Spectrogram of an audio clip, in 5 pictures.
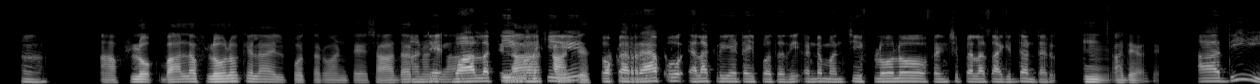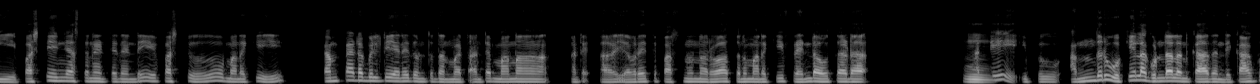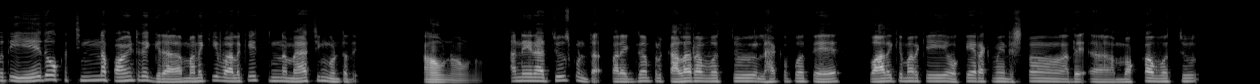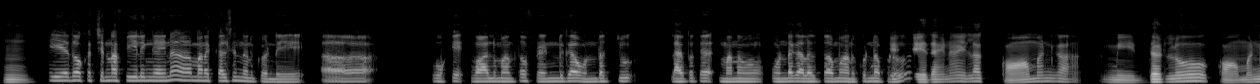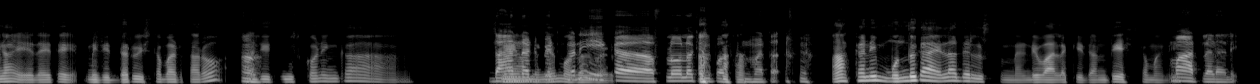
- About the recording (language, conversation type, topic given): Telugu, podcast, ఫ్లోలోకి మీరు సాధారణంగా ఎలా చేరుకుంటారు?
- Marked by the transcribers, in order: in English: "ఫ్లో"; in English: "ఫ్లోలోకి"; in English: "స్టార్ట్"; in English: "ర్యాపో"; in English: "క్రియేట్"; in English: "ఫ్లోలో ఫ్రెండ్‌షిప్"; other background noise; in English: "ఫస్ట్"; in English: "కంపాటబిలిటీ"; in English: "పాయింట్"; in English: "ఫర్ ఎగ్జాంపుల్ కలర్"; in English: "ఫ్రెండ్‌గా"; in English: "కామన్‌గా"; in English: "కామన్‌గా"; in English: "ఫ్లోలోకిెళ్ళిపోతుందనమాట"; chuckle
